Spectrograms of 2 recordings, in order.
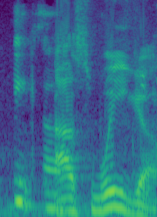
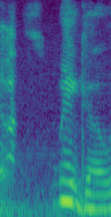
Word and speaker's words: Oswego: Ladies and gentlemen, that smiling face you see before you is that of Ronnie Bennett in Lake Oswego, Oregon. Did I pronounce it? Oswego. Oswego.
